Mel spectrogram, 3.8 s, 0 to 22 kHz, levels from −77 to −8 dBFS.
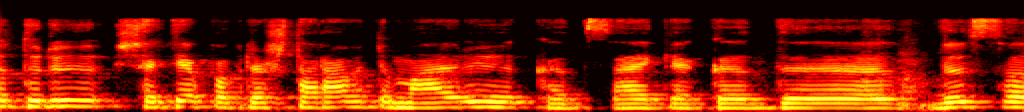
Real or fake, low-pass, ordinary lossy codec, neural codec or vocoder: fake; 10.8 kHz; MP3, 96 kbps; vocoder, 44.1 kHz, 128 mel bands every 256 samples, BigVGAN v2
